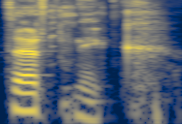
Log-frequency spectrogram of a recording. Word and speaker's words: Trtnik: Ljubljana Trtnik.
